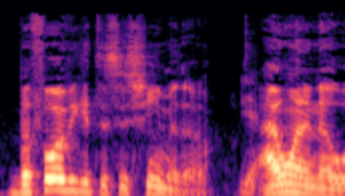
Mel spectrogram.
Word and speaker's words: Tsushima: No, but I am a little curious about Tsushima.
